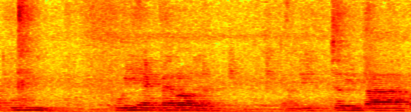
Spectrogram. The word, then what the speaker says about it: Puyi: Tulisnya Puyi tapi bukan Puyi, bacanya Puyi.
